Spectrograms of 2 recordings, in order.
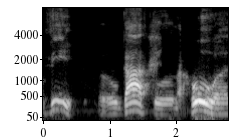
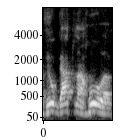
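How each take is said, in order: First: "Vi o gato na rua" said slowly and lower, as a flat statement; falling statement on "Vi o gato na rua"; statement tune. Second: "Viu o gato na rua?" asked as a question; questioning intonation on "Viu o gato na rua?"; question tune. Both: Shown as a demonstration. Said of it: "qual é a entonação que você vai usar".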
